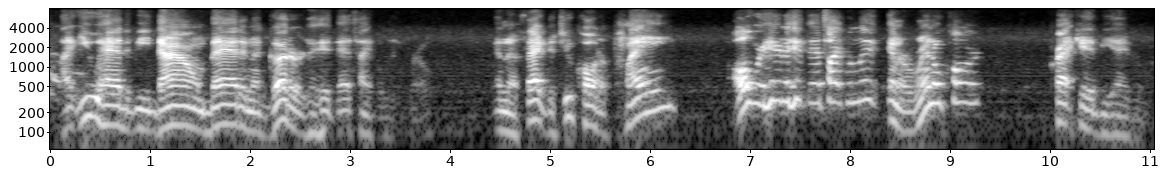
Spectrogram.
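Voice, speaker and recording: The speaker is a man at a moderate pace. His loudness swings a lot. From Cleveland, Ohio, US. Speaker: livestream reaction host. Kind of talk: live stream reaction commentary. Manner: animated.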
